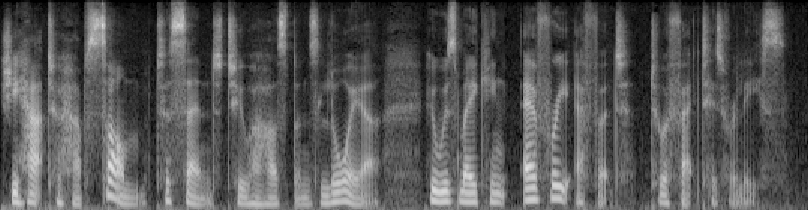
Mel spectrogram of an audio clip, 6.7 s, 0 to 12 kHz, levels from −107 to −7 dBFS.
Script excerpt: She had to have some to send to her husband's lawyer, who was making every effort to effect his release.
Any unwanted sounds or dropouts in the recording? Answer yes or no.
no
